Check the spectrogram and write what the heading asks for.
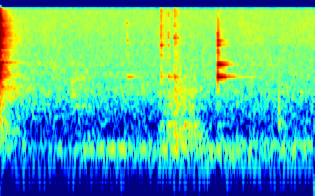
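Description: Enamel pot lid clinking onto the pot: one sharp clink at the start, then a lighter clink with a short ring about a second and a half later.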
